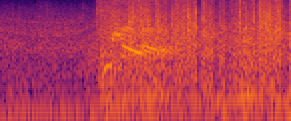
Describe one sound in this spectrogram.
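A bus engine roars as the bus pulls up close.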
